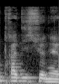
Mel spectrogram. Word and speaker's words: traditionnelle: La disposition traditionnelle, attention à traditionnelle, même prononciation pour le masculin et le féminin, mais ici le déterminant là vous indique très clairement le genre de disposition.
